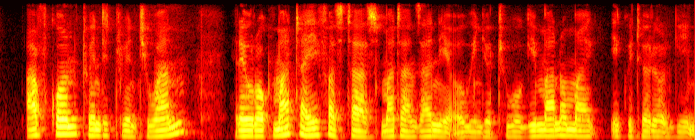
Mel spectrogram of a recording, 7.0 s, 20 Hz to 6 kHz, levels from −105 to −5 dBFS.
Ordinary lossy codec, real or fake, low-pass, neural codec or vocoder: none; fake; 5.4 kHz; vocoder, 44.1 kHz, 128 mel bands every 512 samples, BigVGAN v2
